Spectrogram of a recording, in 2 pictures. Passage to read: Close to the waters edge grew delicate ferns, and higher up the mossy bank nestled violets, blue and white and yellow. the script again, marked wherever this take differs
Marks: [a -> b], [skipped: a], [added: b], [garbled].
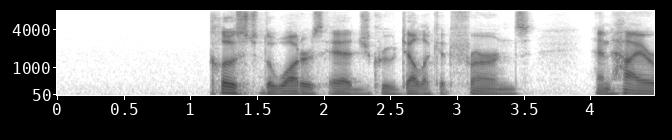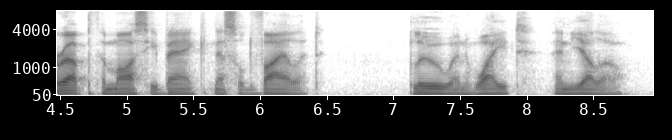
Close to the waters edge grew delicate ferns, and higher up the mossy bank nestled [violets, -> violet] blue and white and yellow.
